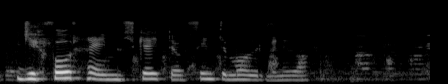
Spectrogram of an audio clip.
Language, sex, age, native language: Icelandic, female, 11, Icelandic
